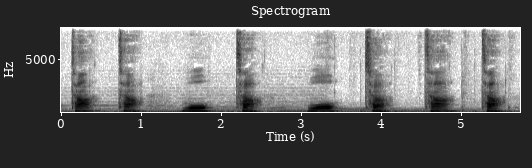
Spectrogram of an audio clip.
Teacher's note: the first syllable is getting all the energy.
